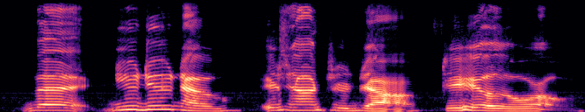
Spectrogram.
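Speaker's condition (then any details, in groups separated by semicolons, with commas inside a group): Throat cancer radiation damage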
